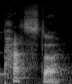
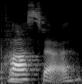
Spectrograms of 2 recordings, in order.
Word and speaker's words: pasta: with clean hair uh i pronounce this pasta and i say pasta and that's what we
